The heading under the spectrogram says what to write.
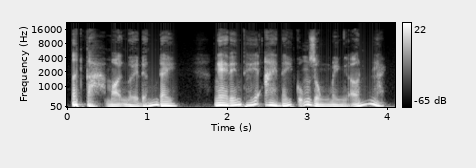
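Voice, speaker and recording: Male horror narrator, low voice, animated delivery, dry close mic. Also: brisk, husky, dry recording. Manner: dramatic, expressive. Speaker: storyteller.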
